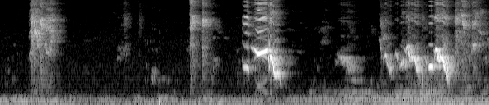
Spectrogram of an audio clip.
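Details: Female black-naped oriole calling to lure reluctant males to sing; scattered harsh, nasal, downslurred calls come irregularly, the loudest two around the middle and near the end, with quieter rasps and low hum between.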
